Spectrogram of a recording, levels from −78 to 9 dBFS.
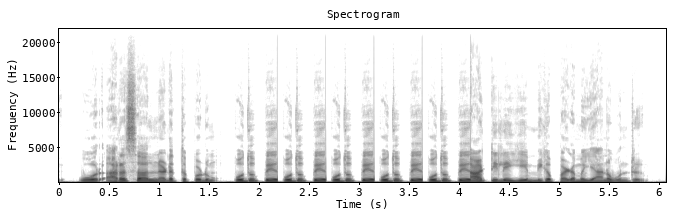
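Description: At 2.18 s, right after "ஓர் அரசால் நடத்தப்படும் பொதுப்", the speech falls into a broken-record loop. A 0.48 s fragment plays four times back to back until 4.12 s, and the speech resumes at "நாட்டிலேயே மிகப்". The likely cause is a player or stream stall that kept resending its last buffer. Unlike a stutter or echo, each pass is an identical copy with no decay, and the audio that should have filled those two seconds is gone.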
